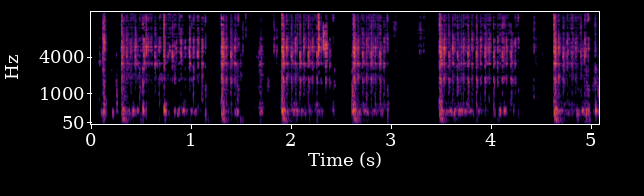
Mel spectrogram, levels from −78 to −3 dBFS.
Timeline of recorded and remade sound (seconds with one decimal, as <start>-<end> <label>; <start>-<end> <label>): 0.0-0.6 recorded; 0.6-1.2 remade; 1.2-3.7 recorded; 3.7-4.6 remade; 4.6-5.1 recorded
